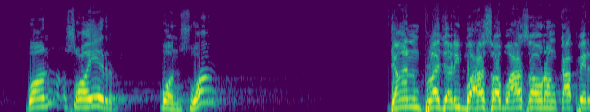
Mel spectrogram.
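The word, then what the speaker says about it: bonsoir: Bacanya bonjou. Bon soir, bonsa.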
